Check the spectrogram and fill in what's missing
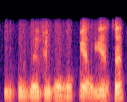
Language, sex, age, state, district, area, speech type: Hindi, male, 60+, Bihar, Darbhanga, urban, conversation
